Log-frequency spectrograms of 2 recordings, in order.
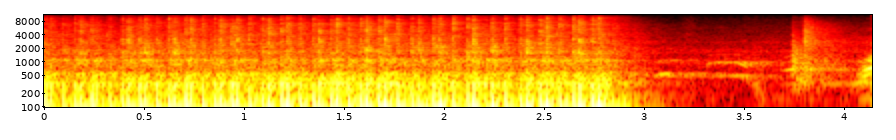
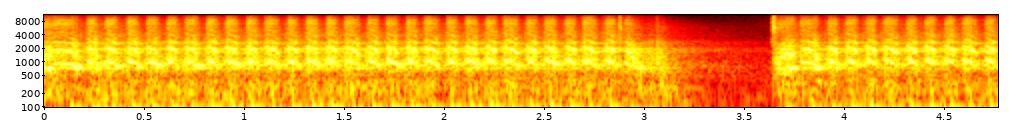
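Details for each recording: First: Reliant with a swapped Kawasaki motorbike engine, fuel gravity-fed to the pump from a temporary tank: fast, even beat holding steady for nearly three seconds before shutting off cleanly; running fine, proper fuel tank still needed. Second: Reliant with motorbike engine swap, fuel line pulled off the carb to test delivery: starter churns steadily twice for about three seconds with no firing; crank no start, pump not pulling fuel through, no fuel delivery.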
